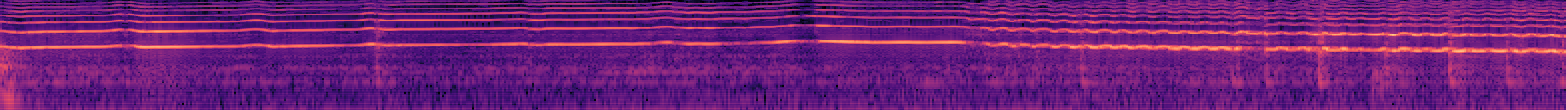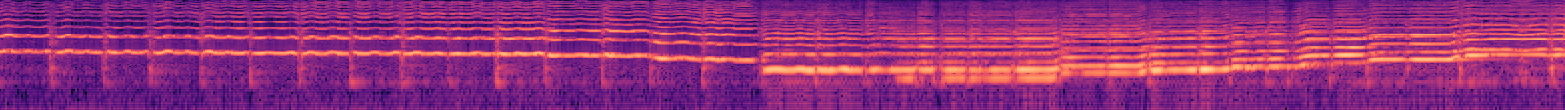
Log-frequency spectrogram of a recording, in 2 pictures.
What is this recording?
Violin pain
Recording of a Violin
Acoustic, Instruments, Violin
